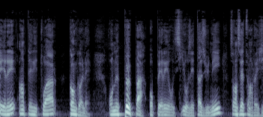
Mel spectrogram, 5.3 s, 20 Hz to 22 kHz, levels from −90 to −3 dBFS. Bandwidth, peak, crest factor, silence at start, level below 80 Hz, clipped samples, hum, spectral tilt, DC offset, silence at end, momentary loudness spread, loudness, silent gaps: 15.5 kHz; -6 dBFS; 20 dB; 0 s; -48 dBFS; under 0.1%; none; -7 dB/octave; under 0.1%; 0 s; 12 LU; -27 LUFS; none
